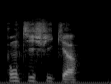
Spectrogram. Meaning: pontificate (state of a pontifex)
- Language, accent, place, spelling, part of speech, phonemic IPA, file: French, France, Lyon, pontificat, noun, /pɔ̃.ti.fi.ka/, LL-Q150 (fra)-pontificat.wav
